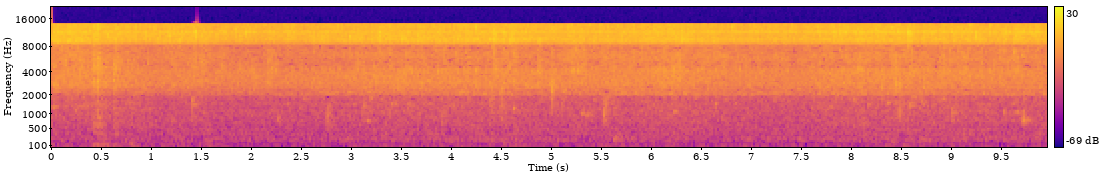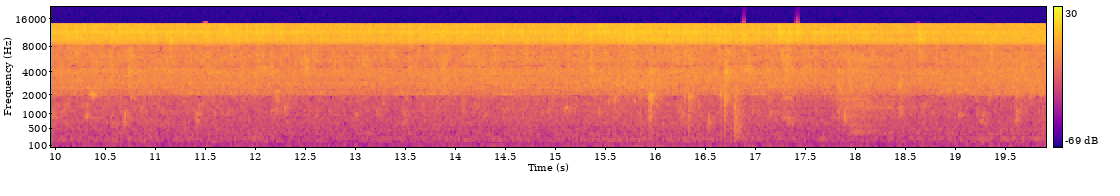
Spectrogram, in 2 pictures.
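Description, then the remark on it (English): Steady rushing of shower water running continuously, a dense hiss with faint splashes and patters, fairly loud, with no voices. “you're listening to Cold Shower Talk. I'm about to hop in, so let's see what jumps out.”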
